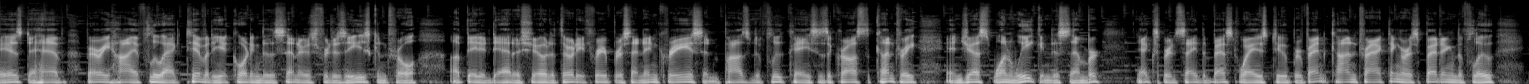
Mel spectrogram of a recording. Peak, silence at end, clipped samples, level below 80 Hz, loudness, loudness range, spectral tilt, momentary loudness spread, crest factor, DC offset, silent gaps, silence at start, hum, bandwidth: -2 dBFS; 0.1 s; under 0.1%; -40 dBFS; -18 LUFS; 1 LU; -4.5 dB/octave; 5 LU; 16 dB; under 0.1%; none; 0 s; none; 19 kHz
